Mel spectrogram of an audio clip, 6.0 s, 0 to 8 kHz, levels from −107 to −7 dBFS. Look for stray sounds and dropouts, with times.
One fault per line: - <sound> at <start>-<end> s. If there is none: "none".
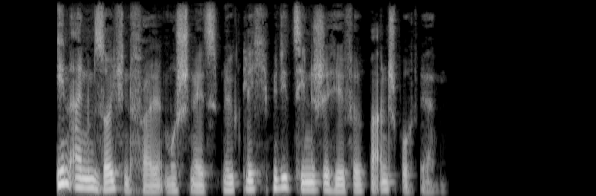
none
